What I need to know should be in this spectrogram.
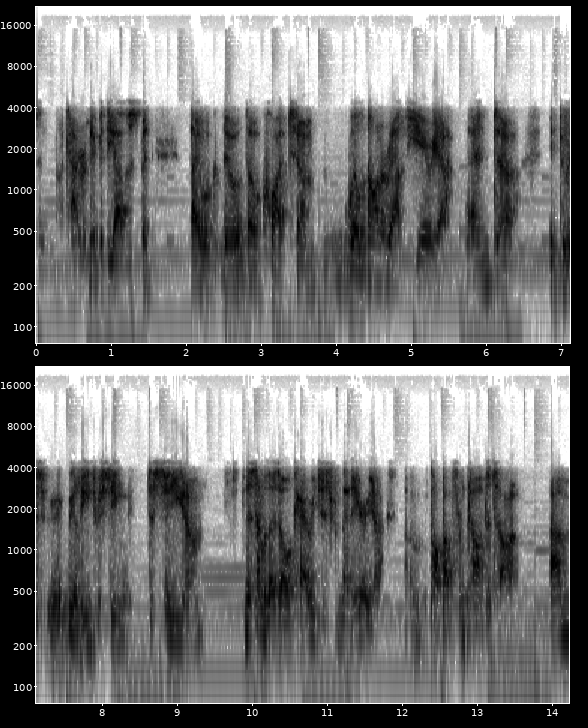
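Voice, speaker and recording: An Australian man explaining things informally as an interview guest, halting and often repeating his words. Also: fairly low pitch. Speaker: interview guest, carriage driver. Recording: dull lo-fi radio-like audio.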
